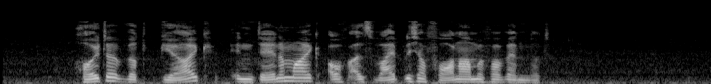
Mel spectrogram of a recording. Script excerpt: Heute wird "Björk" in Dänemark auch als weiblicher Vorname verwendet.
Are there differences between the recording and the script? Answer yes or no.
no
